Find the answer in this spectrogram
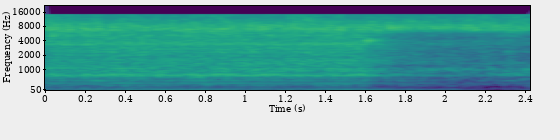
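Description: A small electric motor or fan running steadily: an even whirring noise with a steady hum under it, which drops in loudness shortly before the end.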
